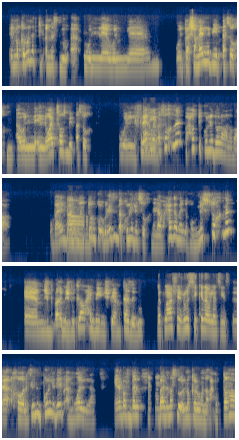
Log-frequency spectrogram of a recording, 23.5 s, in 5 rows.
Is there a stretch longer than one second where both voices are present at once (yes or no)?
no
